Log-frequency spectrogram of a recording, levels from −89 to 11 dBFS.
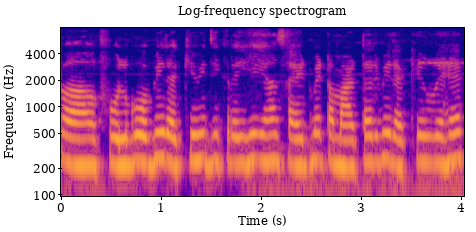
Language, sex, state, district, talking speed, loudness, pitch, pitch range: Hindi, female, Chhattisgarh, Bastar, 240 wpm, -15 LUFS, 230 Hz, 220-240 Hz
